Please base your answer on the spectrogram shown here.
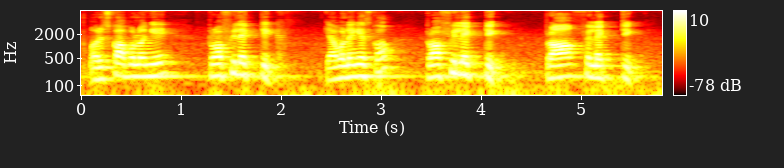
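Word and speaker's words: prophylactic: Pronunciation क्या होता है इसका? प्रोफिलेक्टिक। क्या बोलेंगे इसको? प्रोफिलेक्टिक।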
